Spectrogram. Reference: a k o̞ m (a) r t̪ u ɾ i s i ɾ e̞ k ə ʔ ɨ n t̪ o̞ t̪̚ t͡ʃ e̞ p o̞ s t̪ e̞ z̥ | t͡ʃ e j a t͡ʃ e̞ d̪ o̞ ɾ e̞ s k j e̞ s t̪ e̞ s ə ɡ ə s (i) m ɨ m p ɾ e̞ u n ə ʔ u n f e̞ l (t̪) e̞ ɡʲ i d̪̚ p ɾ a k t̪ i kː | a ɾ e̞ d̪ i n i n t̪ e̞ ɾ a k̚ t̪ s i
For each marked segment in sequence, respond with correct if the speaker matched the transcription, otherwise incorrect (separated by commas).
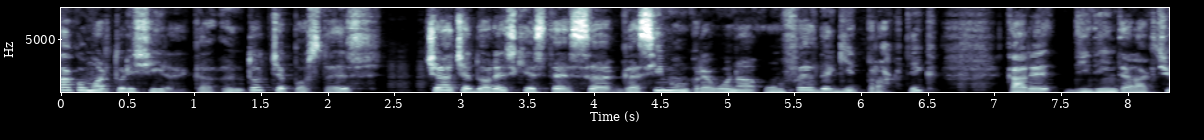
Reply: incorrect, correct, incorrect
